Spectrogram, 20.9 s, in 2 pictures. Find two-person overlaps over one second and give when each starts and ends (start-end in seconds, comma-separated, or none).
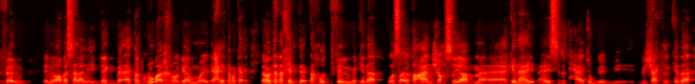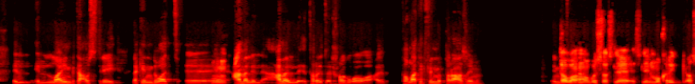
none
